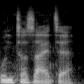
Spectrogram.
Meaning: 1. underside, underneath, bottom 2. underbelly 3. subpage
- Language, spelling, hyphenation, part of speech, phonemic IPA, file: German, Unterseite, Un‧ter‧sei‧te, noun, /ˈʊntɐˌzaɪ̯tə/, De-Unterseite.ogg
